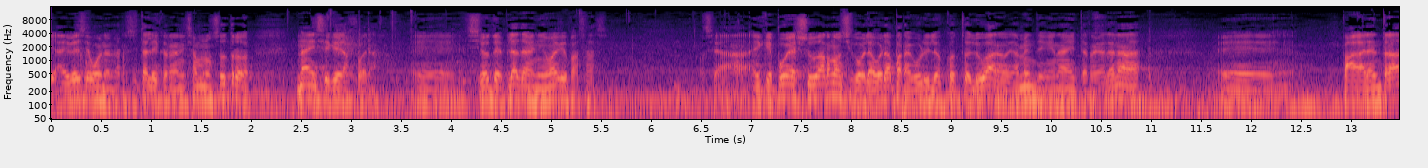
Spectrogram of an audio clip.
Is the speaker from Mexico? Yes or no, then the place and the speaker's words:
no; Temperley, Buenos Aires Province, Argentina; Somos tres hermanos de Temperley, una provincia del sur de la capital.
